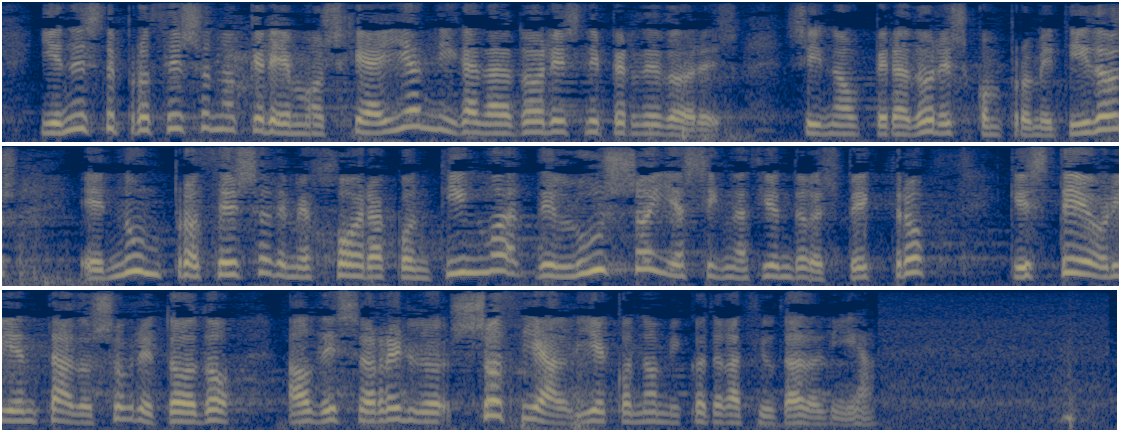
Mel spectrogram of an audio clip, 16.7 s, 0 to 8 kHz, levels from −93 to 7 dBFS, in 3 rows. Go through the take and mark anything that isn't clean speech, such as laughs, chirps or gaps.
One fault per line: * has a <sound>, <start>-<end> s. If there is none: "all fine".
* has a whoosh, 16.4-16.7 s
